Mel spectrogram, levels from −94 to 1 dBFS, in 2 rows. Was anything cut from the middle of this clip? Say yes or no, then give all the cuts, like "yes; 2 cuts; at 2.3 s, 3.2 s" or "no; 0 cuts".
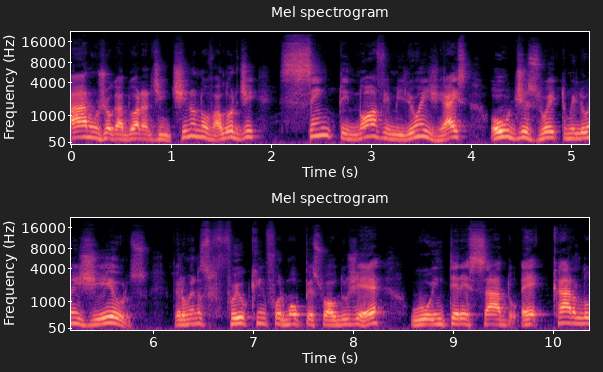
no; 0 cuts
